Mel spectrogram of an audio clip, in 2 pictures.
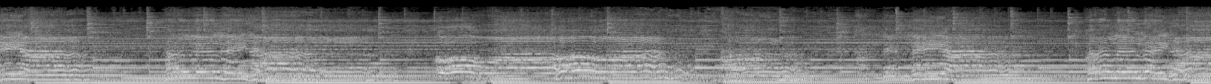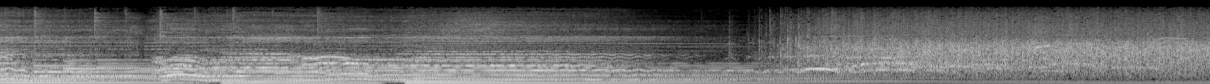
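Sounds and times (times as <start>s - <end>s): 
sustained musical chord with bass: 0.0s - 24.1s
audience applause: 19.4s - 24.1s.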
